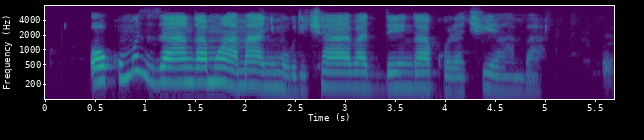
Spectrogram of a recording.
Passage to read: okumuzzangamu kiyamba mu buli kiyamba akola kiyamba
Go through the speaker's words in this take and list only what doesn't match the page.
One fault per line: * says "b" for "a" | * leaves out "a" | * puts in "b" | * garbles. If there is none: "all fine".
* says "amaanyi" for "kiyamba"
* says "kyabaddenga" for "kiyamba"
